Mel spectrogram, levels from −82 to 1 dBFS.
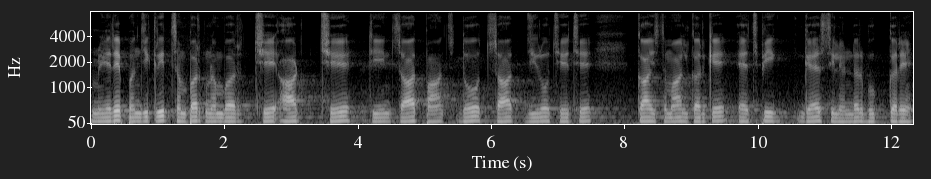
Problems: none marked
